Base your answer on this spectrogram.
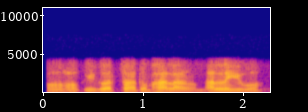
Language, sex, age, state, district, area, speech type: Assamese, male, 45-60, Assam, Majuli, rural, conversation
